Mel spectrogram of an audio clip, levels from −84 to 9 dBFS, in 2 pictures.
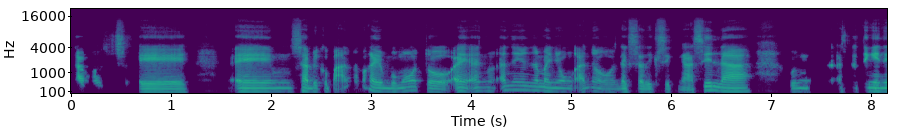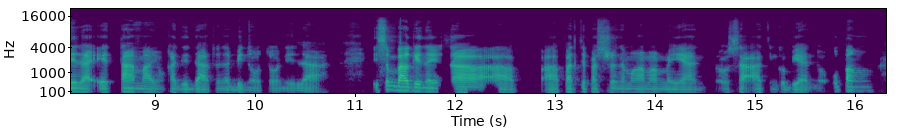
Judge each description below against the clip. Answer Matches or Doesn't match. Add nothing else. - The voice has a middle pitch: Doesn't match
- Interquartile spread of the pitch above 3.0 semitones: Matches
